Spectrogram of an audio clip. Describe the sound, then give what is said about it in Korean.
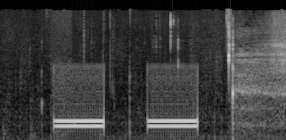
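A telephone call disconnecting: two steady busy-signal beeps, each about half a second long with a pause between, loud and clear, followed by a brief sharp click and a burst of hissy noise, used as a sound effect in a radio music show's treasure-hunt segment. “전화가 끊긴 소리예요, 이게.”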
